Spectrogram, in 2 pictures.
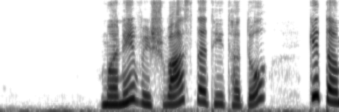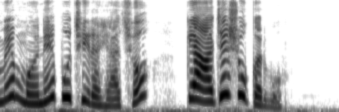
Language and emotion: Gujarati, disgusted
